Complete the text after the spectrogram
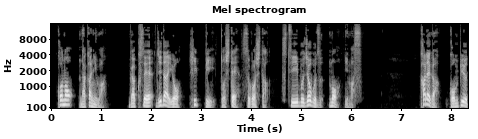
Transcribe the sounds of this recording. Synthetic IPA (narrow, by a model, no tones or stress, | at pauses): ko̞no̞nakaɲ̟iβa̰ | ɡakɯ̟̥se̞ːd͡ʑid̪aio̞ | çipʲːḭːt̪o̞ɕi̥t̪e̞sɨɡo̞ɕi̥t̪a̰ | sɨ̥t̪ʲiːbɯ̟ʑo̞bɯ̟zɨmo̞ima̰sɨ̥ | kaɾe̞ɡa̰ | kõ̞mpʲɨː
